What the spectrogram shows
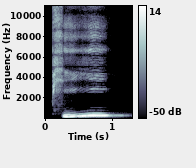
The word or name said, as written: piyi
